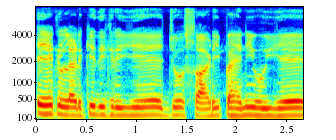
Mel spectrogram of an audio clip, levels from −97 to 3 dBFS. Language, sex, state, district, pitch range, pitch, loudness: Hindi, male, Chhattisgarh, Sarguja, 150-160 Hz, 155 Hz, -15 LUFS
